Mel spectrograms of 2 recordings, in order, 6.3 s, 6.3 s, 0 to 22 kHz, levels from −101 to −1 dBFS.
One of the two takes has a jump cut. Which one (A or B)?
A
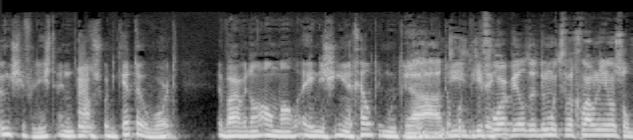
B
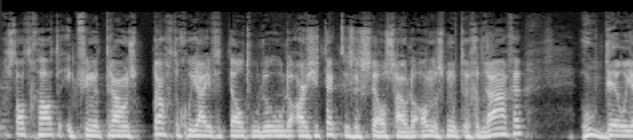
A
